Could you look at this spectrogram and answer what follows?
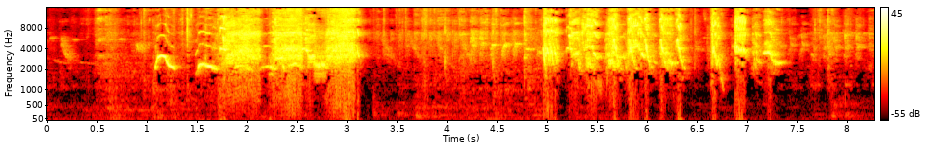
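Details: Loud black-winged myna song for prompting lazy birds to sing: two sharp whistled notes, a long harsh screeching burst, a pause, then rapid chattering rasps.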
